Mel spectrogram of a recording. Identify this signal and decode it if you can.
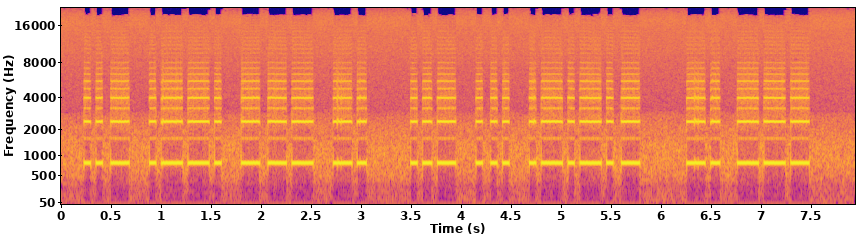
Morse code, heard as a keyed tone, about 20 wpm, 790 Hz, with noise. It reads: UPON US. NO
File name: WellingtonRadioZlwCloseDownOnHfAndMf / 01-Zlw 4277khz 417.5 qrt until 0925z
